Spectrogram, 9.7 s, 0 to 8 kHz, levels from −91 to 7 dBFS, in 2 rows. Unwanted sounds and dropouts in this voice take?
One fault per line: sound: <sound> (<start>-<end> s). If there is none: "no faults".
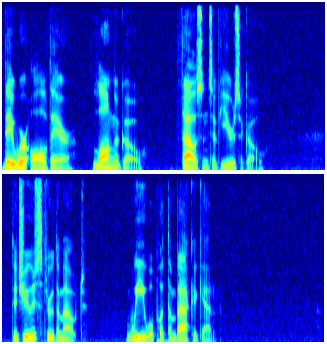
no faults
